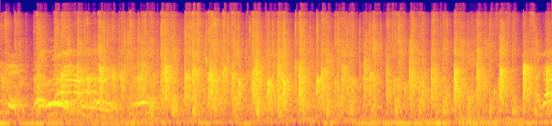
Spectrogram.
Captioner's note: applause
